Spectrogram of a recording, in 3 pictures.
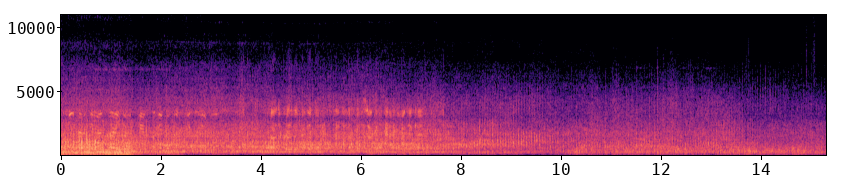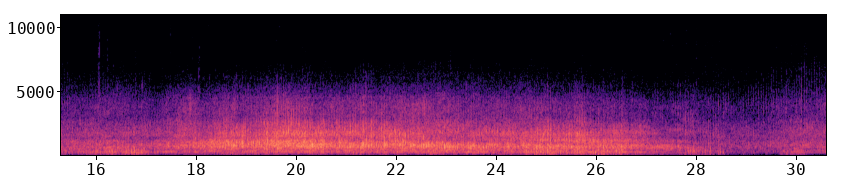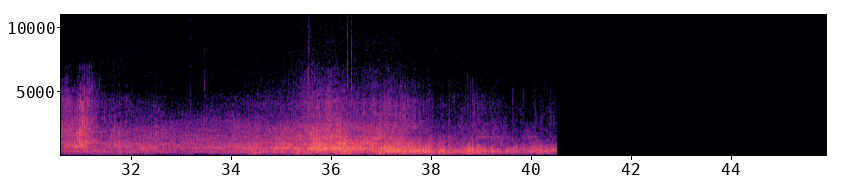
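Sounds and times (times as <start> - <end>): helicopter flying low: 0.0 - 40.6.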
